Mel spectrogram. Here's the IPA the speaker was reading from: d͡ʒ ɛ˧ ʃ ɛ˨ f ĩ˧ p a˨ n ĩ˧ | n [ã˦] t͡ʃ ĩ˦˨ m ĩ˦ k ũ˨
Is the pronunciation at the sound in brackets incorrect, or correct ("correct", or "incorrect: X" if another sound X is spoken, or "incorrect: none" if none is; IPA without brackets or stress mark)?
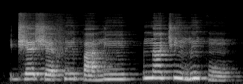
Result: correct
